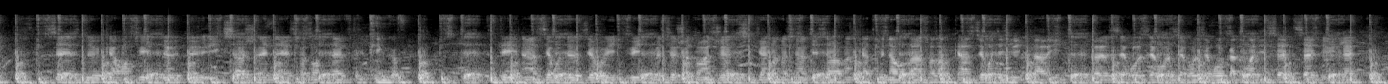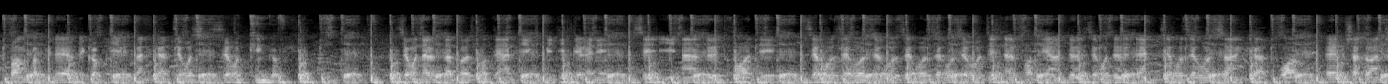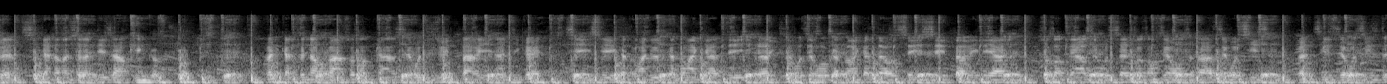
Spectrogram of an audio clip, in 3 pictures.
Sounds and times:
Music: 0.0s - 41.6s.

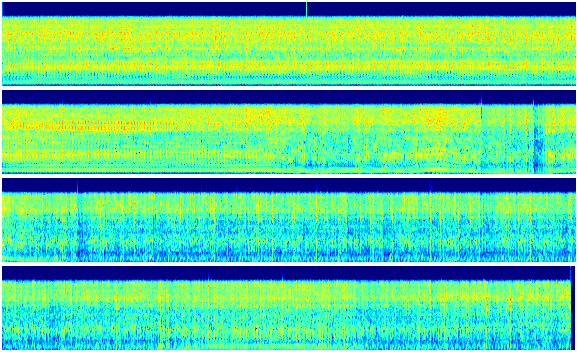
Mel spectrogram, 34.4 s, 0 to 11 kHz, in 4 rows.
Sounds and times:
Engine: 0.0s - 34.4s.

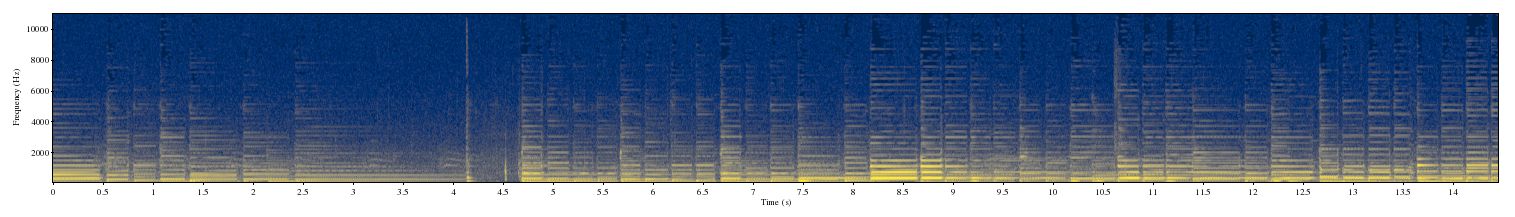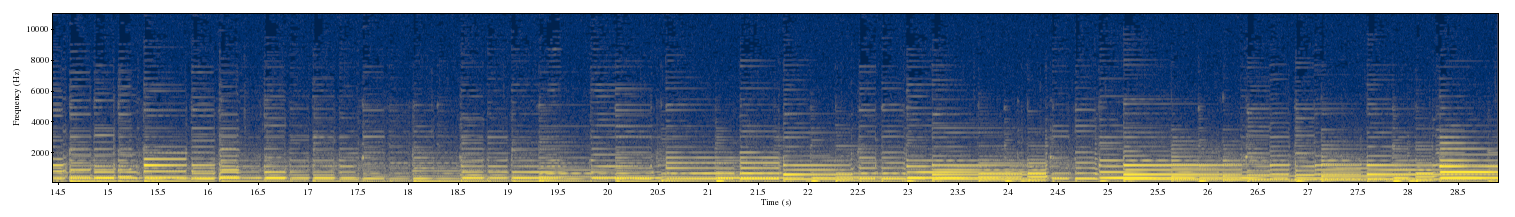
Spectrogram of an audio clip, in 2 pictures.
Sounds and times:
Acoustic guitar: 0.0s - 28.9s
Strum: 0.0s - 28.9s.

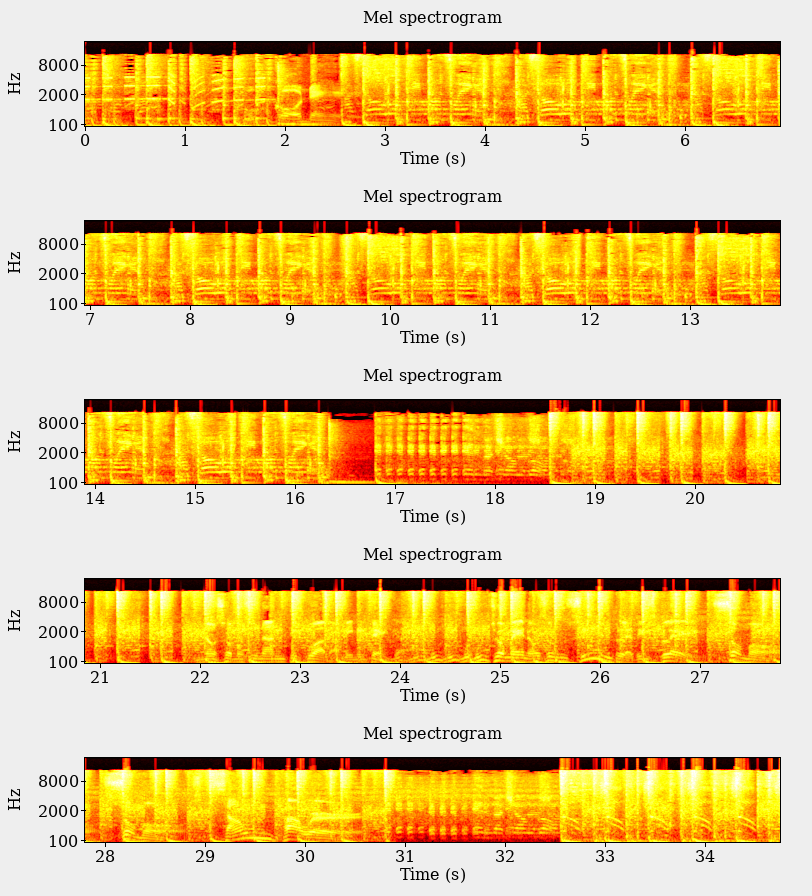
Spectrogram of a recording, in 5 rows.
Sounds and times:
Hip hop music: 0.0s - 34.7s.

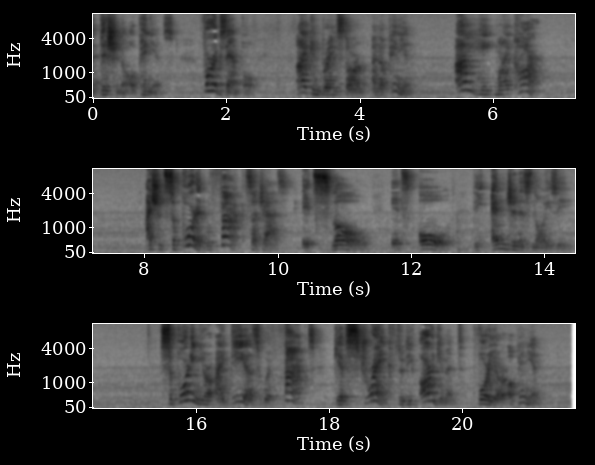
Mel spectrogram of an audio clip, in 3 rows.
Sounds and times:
Speech: 0.0s - 6.8s, 8.0s - 14.4s, 15.5s - 21.3s.

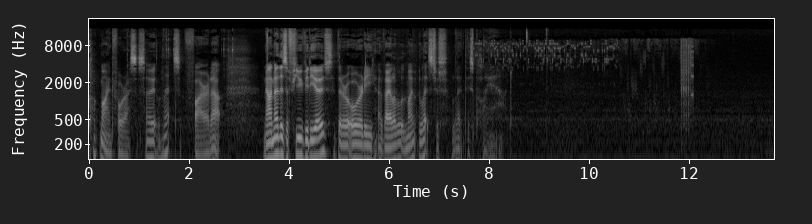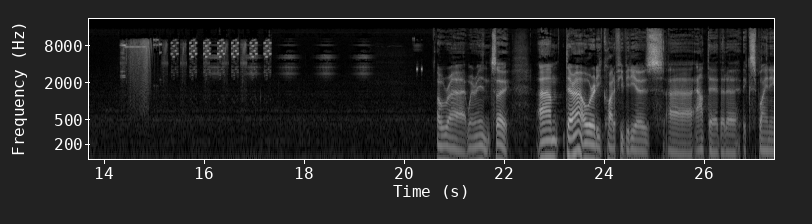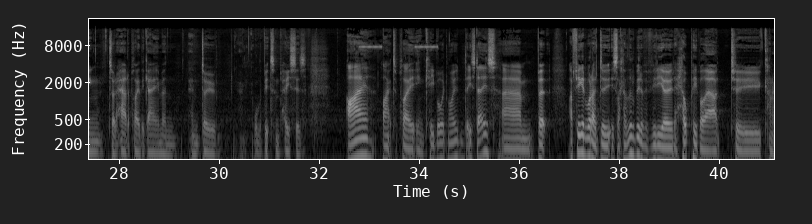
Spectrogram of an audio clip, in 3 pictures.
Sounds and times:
Speech: 0.0s - 2.7s, 3.5s - 8.4s, 20.6s - 31.8s, 32.6s - 41.1s.

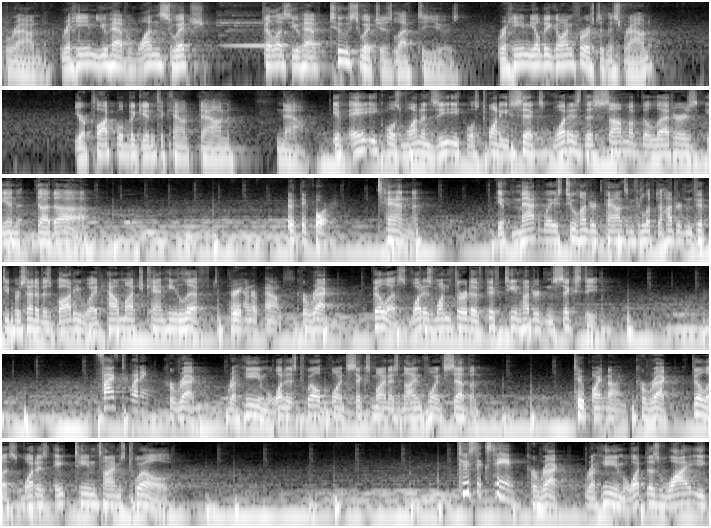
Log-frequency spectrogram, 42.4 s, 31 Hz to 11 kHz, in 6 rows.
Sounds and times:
Speech: 0.0s - 6.6s, 7.8s - 15.1s, 17.0s - 18.4s, 19.1s - 27.3s, 29.2s - 33.1s, 34.0s - 37.1s, 39.9s - 42.4s
Music: 2.2s - 3.1s, 10.0s - 42.4s.

